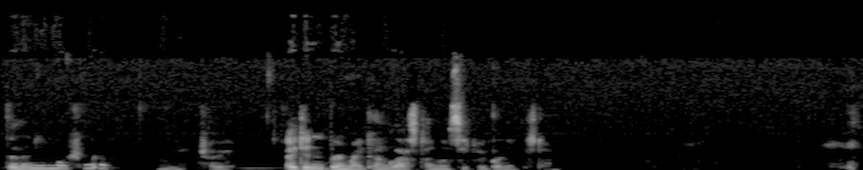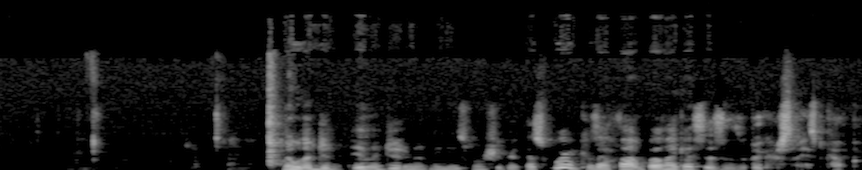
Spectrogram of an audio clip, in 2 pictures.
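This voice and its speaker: A woman playing a goofy, caring, scatterbrained best friend in a casual ASMR roleplay, with soft, rambling, halting speech. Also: medium pitch, big pitch swings, vocal fry, breathy edge, no echo, full character voice. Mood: musing, playful. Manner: rambling, halting, self-interrupting, giggly.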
